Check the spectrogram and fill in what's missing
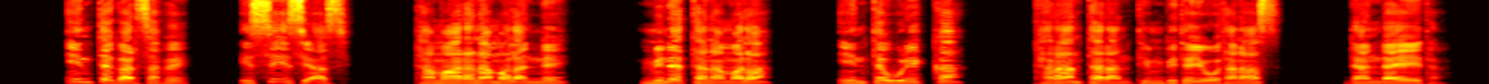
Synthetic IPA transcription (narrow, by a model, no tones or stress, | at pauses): ʔɪnt̪ːɛɡɐɾsɐfɛ | ɪsːɪːsːɪʔɐs | t̪ɐmaːɾɐnɐmɐlɐnːɛ | mɪnɛt̪ːɐnɐmɐlɐ | ɪnt̪ːɛwʊɾɪkːɐ | t̪ɐɾɐnt̪ːɐɾɐnt̪ɪmbɪt̪ɛjo̞ːt̪ɐnaːs | d̪ɐnd̪ɐje̞ːt̪ɐ̰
